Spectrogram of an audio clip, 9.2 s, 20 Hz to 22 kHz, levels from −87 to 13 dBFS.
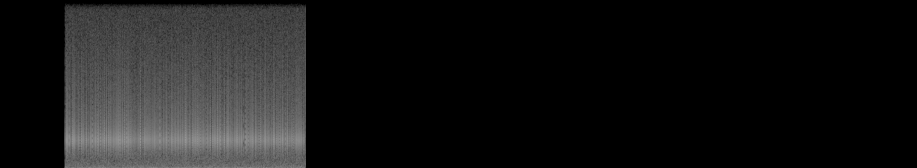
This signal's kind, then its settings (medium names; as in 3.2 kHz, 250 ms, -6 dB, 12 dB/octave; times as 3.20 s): rain from filtered ticks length 2.40 s, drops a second 130, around 3.7 kHz, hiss -8 dB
